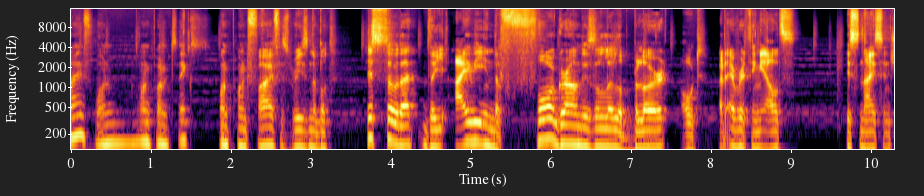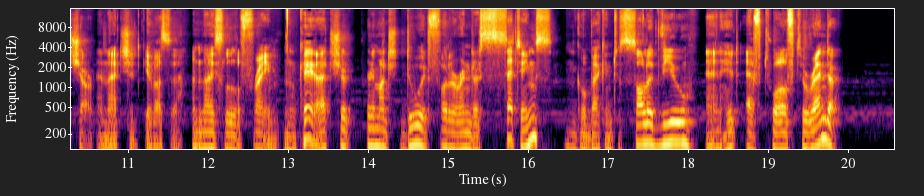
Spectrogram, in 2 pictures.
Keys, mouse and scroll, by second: 10.6 click, 11.5 click, 16.0-16.4 scroll up 3, 17.4 click.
